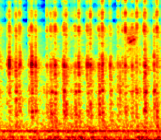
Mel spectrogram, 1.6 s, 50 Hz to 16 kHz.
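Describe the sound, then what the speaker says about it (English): Someone types on a wired Logitech G810 keyboard, producing a steady, close run of soft, not very clicky keystrokes over a low background hum. "Keyboard here, this is the Logitech 810. It is wired."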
